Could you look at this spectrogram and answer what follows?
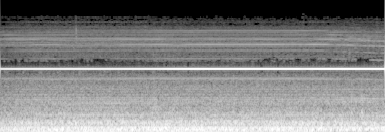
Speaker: you hear that horrible horrible beeping noise what that means the jacks are down the key is in the ignition the system is trying to prevent you from starting the vehicle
